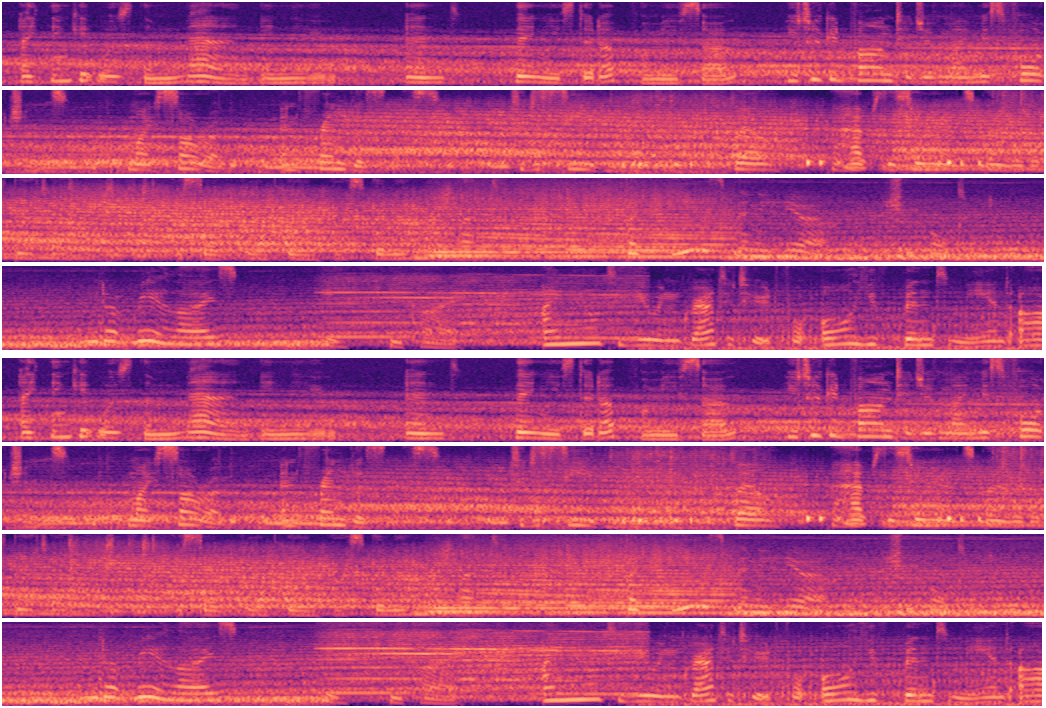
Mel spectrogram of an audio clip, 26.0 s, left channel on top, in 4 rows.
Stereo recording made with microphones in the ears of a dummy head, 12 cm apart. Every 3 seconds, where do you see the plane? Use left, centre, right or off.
left, left, left, left, left, centre, right, right, right.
